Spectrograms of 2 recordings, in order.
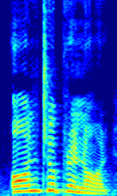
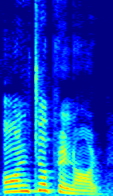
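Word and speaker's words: entrepreneur: I read it ऐज़ एंटरप्रेन्योर। यह एंटरप्रेन्योर नहीं होता है। इट्स एंटरप्रेन्योर। ठीक है? तो बहुत इंपॉर्टेंट है कि आप किसी वर्ड को कैसे प्रोनाउंस कर रहे हैं।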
